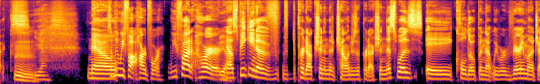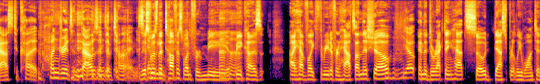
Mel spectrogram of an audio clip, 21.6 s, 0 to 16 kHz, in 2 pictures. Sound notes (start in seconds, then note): 11.5 laughing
